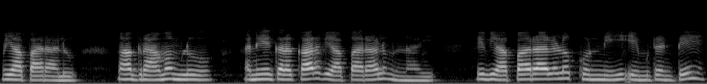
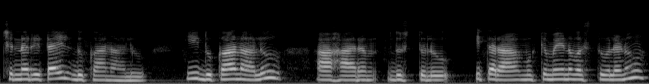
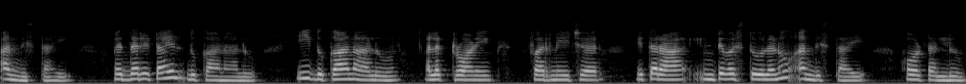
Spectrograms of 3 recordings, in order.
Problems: none marked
